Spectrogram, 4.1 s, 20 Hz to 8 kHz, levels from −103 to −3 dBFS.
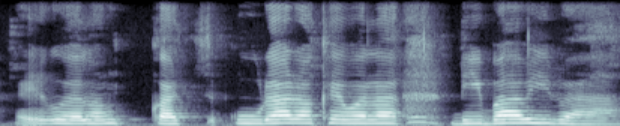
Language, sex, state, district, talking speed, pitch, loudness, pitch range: Hindi, female, Bihar, East Champaran, 145 wpm, 230 Hz, -16 LUFS, 220-240 Hz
